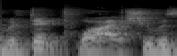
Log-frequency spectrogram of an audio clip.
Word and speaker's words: Wei: Like, Dick Wei I think it's pronounced Dick Y, but I'm like so set in my ways.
